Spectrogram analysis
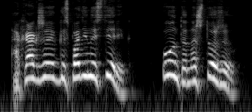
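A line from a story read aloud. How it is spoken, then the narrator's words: Exclamation. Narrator (Russian): воскликнул Томмазо Кампанелло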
